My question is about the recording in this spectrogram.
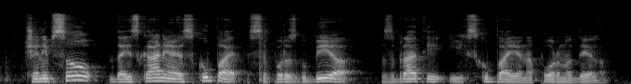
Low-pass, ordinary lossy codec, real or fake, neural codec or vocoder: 10.8 kHz; Opus, 32 kbps; real; none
